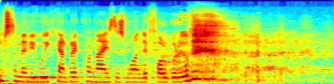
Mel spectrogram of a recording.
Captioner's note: laughs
